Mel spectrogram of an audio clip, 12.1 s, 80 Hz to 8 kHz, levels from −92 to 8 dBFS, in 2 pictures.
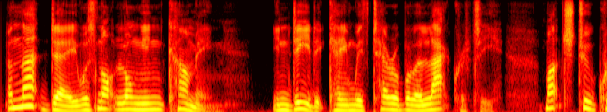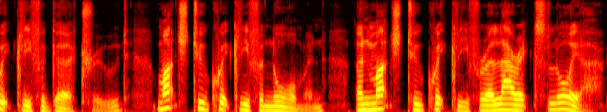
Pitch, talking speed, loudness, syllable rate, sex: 140 Hz, 155 wpm, -19 LUFS, 4.5 syllables/s, male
